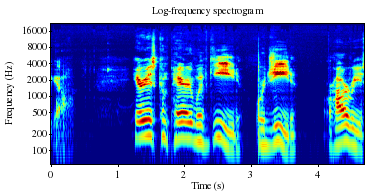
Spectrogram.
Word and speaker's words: Geed: I don't know because I swear in the show they pronounce it as geed but then I know with like the English dub they kind of say Jade so I don't know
